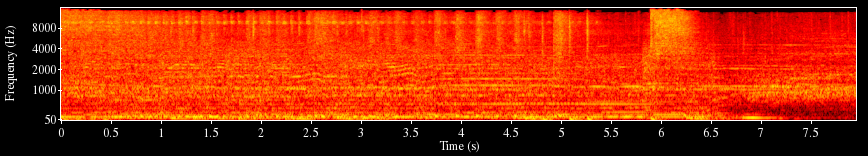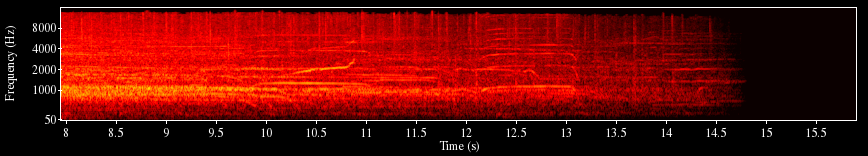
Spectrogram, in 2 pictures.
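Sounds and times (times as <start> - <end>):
rock band closing chord: 0.0 - 6.7
guitar feedback: 0.0 - 7.0
crowd cheering: 0.0 - 14.8.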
